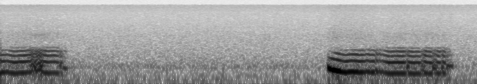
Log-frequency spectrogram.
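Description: A Sphynx cat snores in two drawn-out, buzzy, tonal breaths separated by a few seconds of quiet.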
